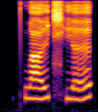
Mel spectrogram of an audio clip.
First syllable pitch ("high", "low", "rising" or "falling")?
rising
